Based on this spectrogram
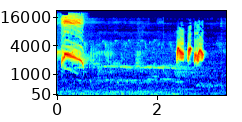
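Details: Caged female red-whiskered bulbul calling to stimulate a male: a loud, slurred note falling over half a second, a pause, then three quick bright chirps close together.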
